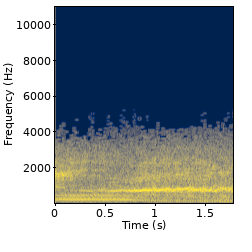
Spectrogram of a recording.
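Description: A car skids as it is forced off the road in a radio drama, a sustained tire squeal sliding in pitch over a roaring engine, loud and close, lasting nearly two seconds.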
